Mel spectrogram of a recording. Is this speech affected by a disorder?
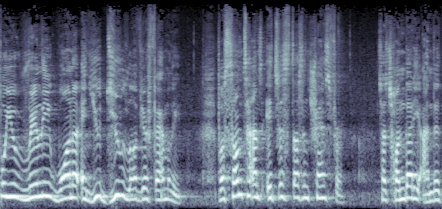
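No.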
